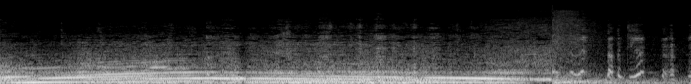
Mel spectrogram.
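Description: A Lamborghini's engine drones loud and close as it accelerates, a steady rising roar with whirring harmonics that eases off near the end into quieter rumble.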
